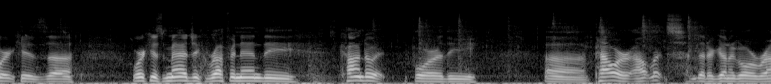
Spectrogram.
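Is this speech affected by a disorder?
No.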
